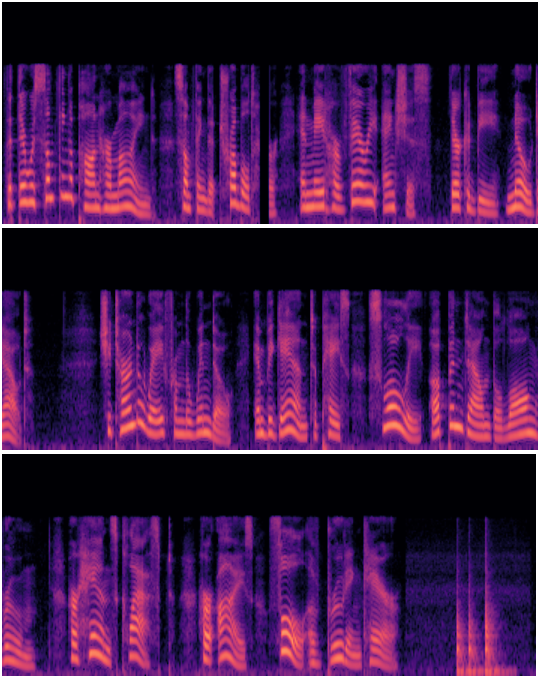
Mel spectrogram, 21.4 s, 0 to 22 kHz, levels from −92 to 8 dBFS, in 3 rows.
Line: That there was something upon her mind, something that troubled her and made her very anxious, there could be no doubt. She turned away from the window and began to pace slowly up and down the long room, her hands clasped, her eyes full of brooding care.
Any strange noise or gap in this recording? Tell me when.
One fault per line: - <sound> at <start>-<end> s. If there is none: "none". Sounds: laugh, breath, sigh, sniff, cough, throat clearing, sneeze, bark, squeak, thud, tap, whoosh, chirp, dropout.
- dropout at 3.4-3.6 s
- thud at 20.3-21.2 s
